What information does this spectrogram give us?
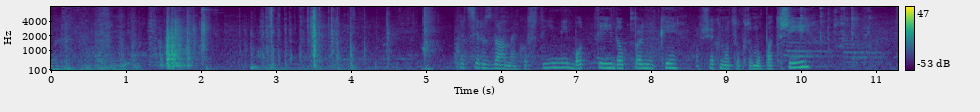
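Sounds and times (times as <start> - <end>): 
keys jingling as they are pulled out: 1.9 - 4.7
door being unlocked and opened: 2.0 - 4.3
speech: 5.5 - 10.3.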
